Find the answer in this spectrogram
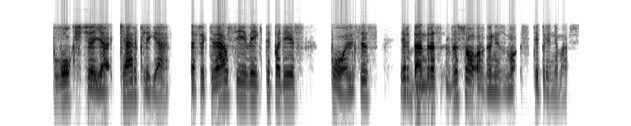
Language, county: Lithuanian, Vilnius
